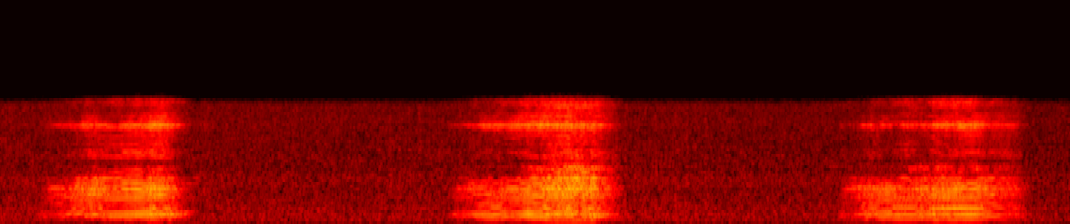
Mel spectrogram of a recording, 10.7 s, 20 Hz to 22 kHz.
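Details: Boyfriend snoring: three loud, rattling snores of about 1.5 seconds each, repeating roughly every four seconds with quiet gaps between; heavy snoring.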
